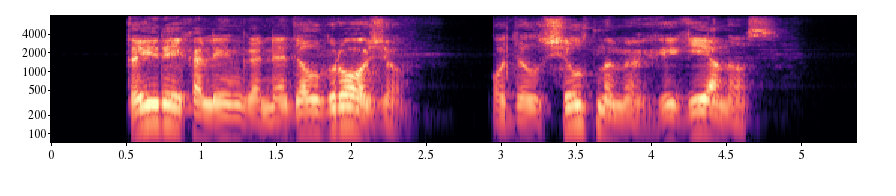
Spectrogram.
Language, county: Lithuanian, Šiauliai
